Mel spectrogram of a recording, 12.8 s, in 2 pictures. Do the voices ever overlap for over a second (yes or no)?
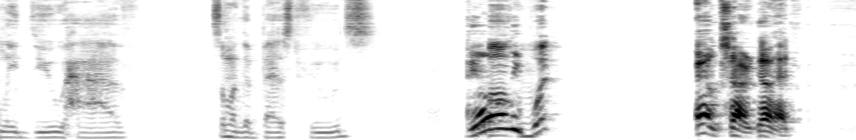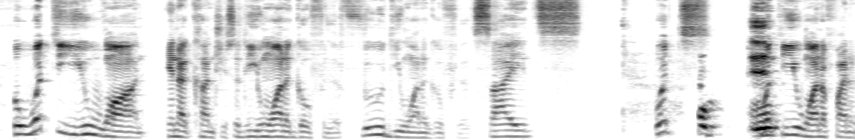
no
